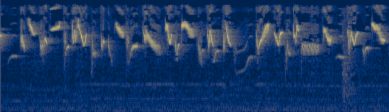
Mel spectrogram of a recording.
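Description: Yellow-fronted canary singing a fast, unbroken run of high, sweet twitters and slurred whistles, the phrases tumbling together with barely a pause.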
